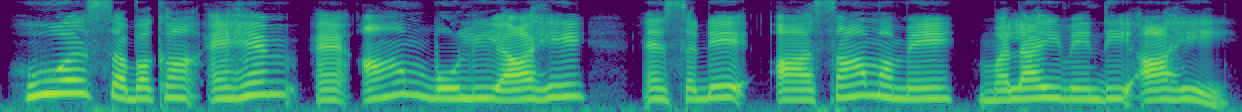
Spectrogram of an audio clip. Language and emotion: Sindhi, neutral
